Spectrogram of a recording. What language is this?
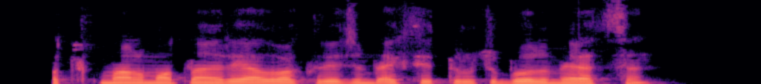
Uzbek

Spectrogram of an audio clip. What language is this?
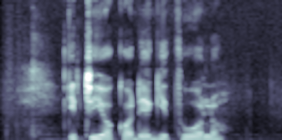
Luo (Kenya and Tanzania)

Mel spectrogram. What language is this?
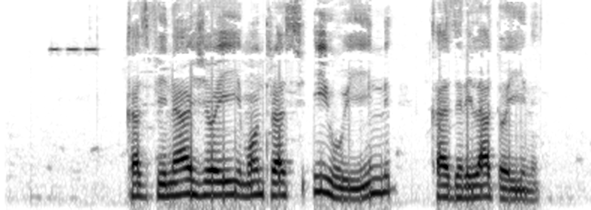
Esperanto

